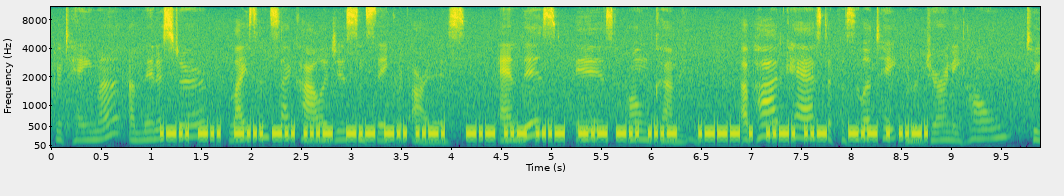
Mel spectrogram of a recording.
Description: Morse code (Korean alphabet), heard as a keyed tone, machine-sent, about 38 wpm, 330 Hz, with speech in English. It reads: 그들은 일을 하니 안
